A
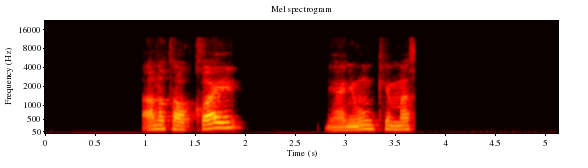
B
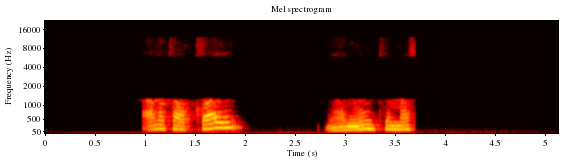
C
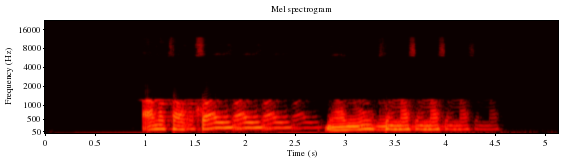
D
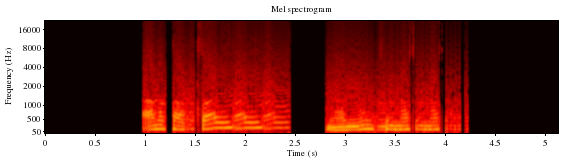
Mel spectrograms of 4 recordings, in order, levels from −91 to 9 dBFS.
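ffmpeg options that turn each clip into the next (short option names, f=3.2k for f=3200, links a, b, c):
-filter_complex "[0:a]afftfilt=real='re*(1-between(b*sr/4096,1200,6000))':imag='im*(1-between(b*sr/4096,1200,6000))':win_size=4096:overlap=0.75,acrossover=split=230|390|4100[a][b][c][d];[a]dynaudnorm=f=280:g=9:m=12.5dB[e];[e][b][c][d]amix=inputs=4:normalize=0"
-af "aecho=1:1:296|592|888:0.282|0.0789|0.0221,acompressor=threshold=-30dB:ratio=10,volume=-4dB"
-af "aeval=exprs='val(0)*gte(abs(val(0)),0.00631)':c=same,volume=7dB"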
